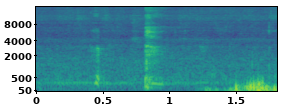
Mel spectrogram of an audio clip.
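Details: Person who is currently sick, coughing during an ASMR eating recording: two short, sharp cough bursts then a louder, muffled cough close to the microphone; cough.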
